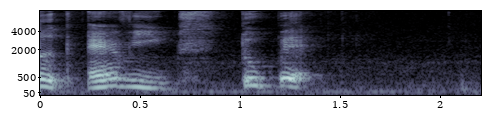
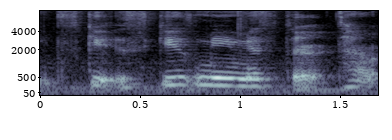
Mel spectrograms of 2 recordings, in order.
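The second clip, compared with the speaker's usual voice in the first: soft, hesitant near-whisper; nervous whisper; 6 dB quieter than usual. Retold or imitated. Politely interrupting the armed host in a scared soft whisper. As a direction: ask timidly under your breath. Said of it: "but I'm whispering in y'all".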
